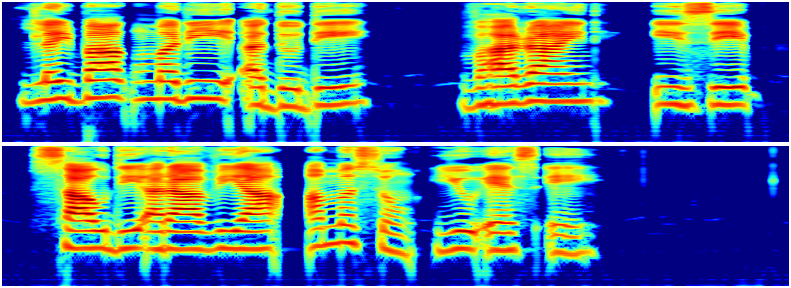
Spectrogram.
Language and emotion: Manipuri, neutral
